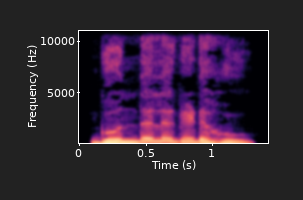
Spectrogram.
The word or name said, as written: ಗೊಂದಲಗೆಡಹು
